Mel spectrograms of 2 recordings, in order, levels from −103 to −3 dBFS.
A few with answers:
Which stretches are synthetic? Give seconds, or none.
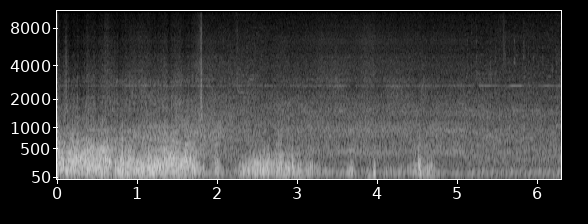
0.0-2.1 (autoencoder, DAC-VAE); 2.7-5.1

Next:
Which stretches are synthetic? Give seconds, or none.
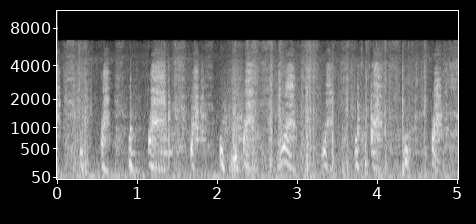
3.2-3.9 (vocoder, BigVGAN v2)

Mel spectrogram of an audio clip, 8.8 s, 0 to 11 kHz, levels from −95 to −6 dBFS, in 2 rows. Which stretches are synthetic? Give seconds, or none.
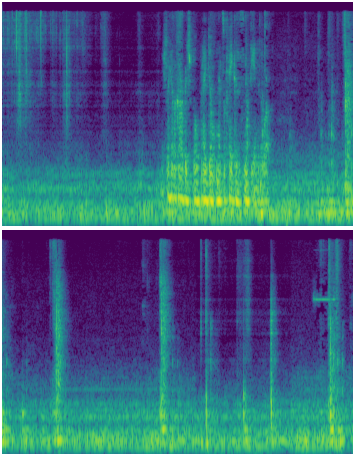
0.0-2.0 (codec, SNAC); 6.8-8.0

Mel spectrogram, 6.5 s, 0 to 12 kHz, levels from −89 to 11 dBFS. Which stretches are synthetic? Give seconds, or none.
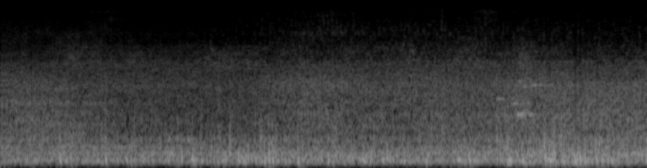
0.0-2.0 (autoencoder, DAC-VAE)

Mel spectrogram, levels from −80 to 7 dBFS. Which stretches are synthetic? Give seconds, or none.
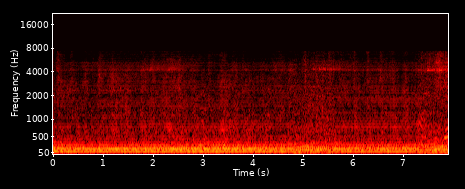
0.0-4.8 (vocoder, HiFi-GAN); 5.6-7.3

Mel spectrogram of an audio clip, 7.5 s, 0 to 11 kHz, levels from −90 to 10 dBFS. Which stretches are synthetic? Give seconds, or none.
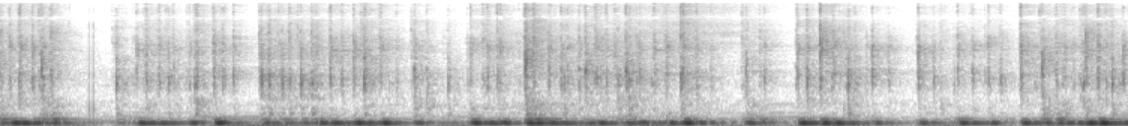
none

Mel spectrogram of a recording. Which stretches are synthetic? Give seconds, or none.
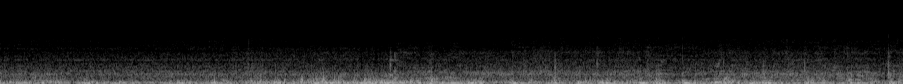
4.0-4.6 (codec, SNAC); 6.6-7.2; 8.2-9.0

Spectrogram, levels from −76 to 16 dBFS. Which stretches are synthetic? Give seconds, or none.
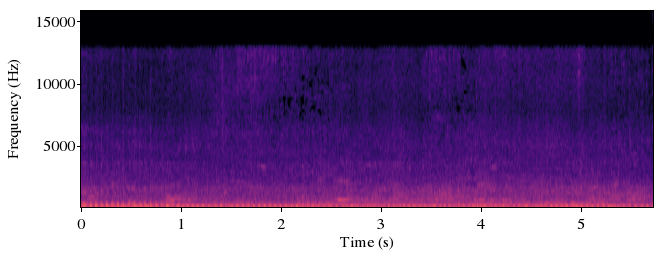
0.0-1.3 (autoencoder, DAC-VAE); 2.5-3.4; 4.0-5.3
